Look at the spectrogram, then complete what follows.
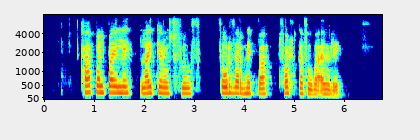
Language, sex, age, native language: Icelandic, female, 30-39, Icelandic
